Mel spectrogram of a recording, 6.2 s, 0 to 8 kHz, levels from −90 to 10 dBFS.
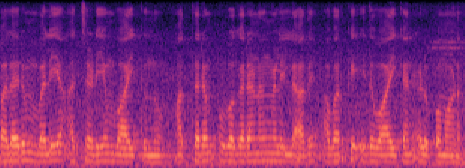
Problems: constant background noise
